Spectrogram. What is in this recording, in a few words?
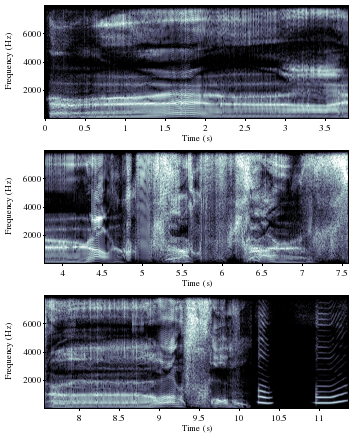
Creatures and Monsters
